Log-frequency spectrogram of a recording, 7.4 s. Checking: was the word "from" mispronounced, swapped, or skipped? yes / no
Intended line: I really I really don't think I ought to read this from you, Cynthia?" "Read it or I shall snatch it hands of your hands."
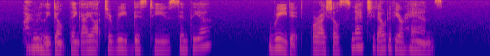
yes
